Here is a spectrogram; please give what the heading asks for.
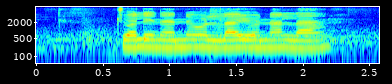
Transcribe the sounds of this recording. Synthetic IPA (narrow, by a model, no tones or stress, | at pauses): d͡ʒwalɛnanɛʊl̩lajɔnala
